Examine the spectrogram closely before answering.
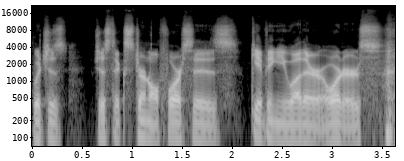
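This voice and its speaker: The man's voice has a bright, sharp tone, recorded very cleanly with a silent background and a dry, close sound with no echo. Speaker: board game podcast co-host. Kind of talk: casual chat.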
